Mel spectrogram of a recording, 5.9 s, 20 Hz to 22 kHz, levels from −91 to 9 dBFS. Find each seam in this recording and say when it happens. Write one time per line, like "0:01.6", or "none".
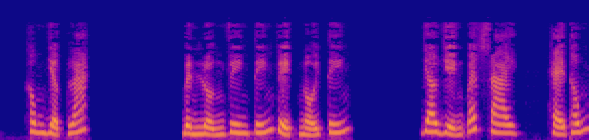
0:04.0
